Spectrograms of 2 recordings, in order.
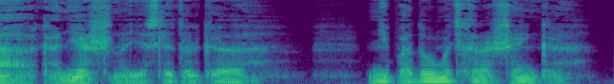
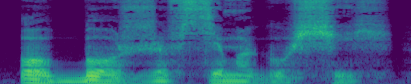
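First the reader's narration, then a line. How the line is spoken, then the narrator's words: Growl. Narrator (Russian): прорычал Антер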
